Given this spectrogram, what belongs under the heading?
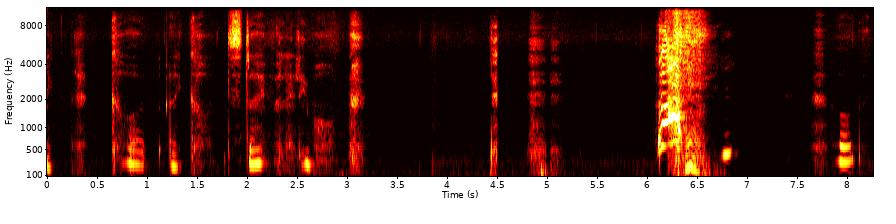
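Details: Natural, minimally induced sneezing fit from an allergy attack, acted as hiding and trying not to be heard: quiet breathy sounds and small stifled sneezes, then one loud forceful sneeze.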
